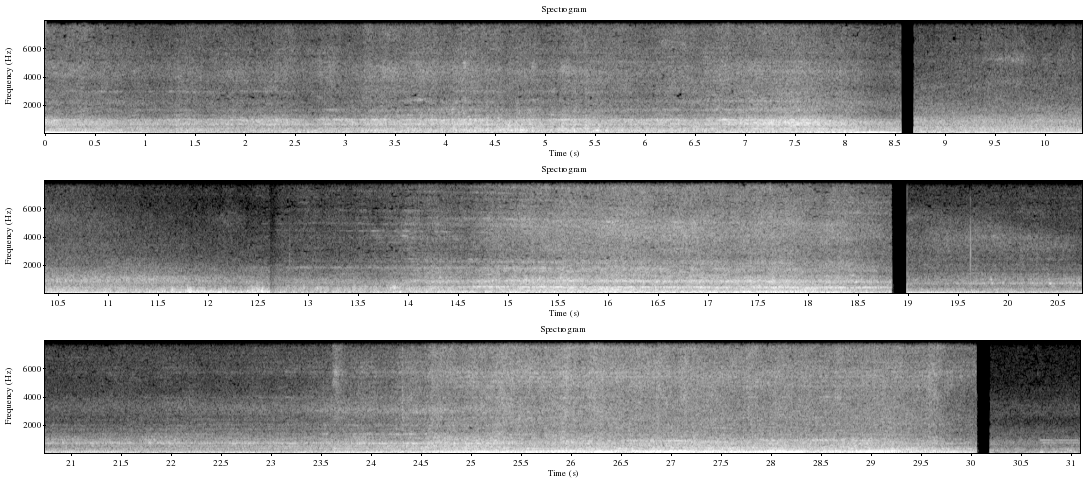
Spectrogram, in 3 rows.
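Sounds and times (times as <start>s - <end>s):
diesel passenger train approaching: 0.0s - 31.0s
diesel train passing at speed: 0.0s - 31.0s.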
